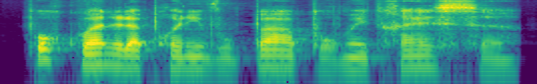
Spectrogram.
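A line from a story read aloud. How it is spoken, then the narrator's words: Low voice. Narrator (French): il ajouta à voix basse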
